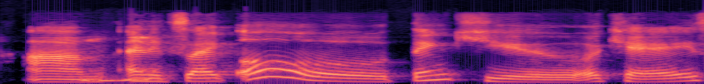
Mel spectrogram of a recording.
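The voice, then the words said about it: Sarcastic thank you. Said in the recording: “I'm being sarcastic. ... I'm being sarcastic.”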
